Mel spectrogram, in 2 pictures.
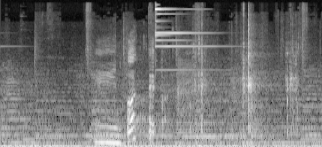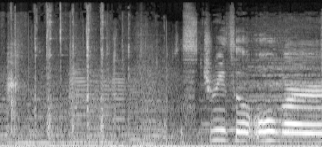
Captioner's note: pepper mill grinds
